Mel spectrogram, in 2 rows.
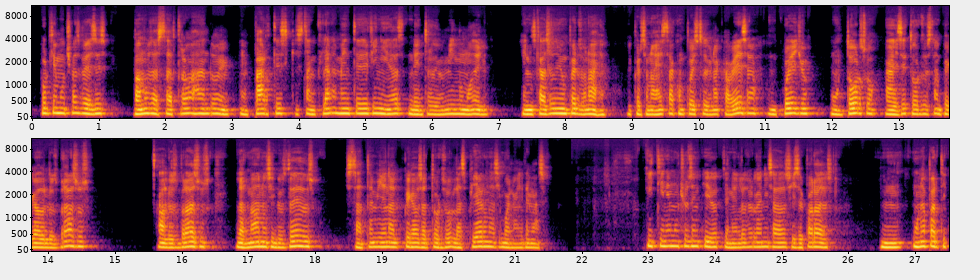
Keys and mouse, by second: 25.1-27.5 middle drag.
